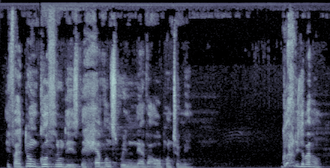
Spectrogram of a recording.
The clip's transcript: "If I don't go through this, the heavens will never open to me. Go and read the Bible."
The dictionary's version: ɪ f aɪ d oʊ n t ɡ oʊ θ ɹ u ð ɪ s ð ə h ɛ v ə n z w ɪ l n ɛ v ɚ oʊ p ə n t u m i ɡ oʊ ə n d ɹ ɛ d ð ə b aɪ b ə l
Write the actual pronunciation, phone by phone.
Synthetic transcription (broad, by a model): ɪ f aɪ d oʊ n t ɡ oʊ θ ɹ u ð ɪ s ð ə h ɛ v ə n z w ɪ l n ɛ v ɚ oʊ p ə n t u m i ɡ oʊ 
